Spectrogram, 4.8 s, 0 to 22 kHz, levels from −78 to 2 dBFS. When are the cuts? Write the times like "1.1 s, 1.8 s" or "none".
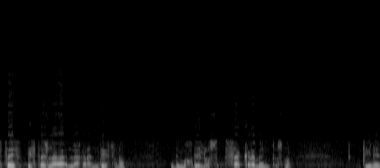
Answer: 1.4 s, 2.4 s, 3.5 s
